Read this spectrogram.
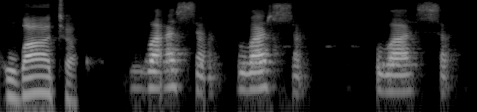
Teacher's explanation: la primera A se pronuncia un poquito más larga.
